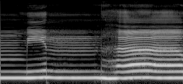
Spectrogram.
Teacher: Sebab ada alif sebelumnya berharakat fathah. Cara membacanya huruf ha ini dipanjangkan dua harakat. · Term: mad thobi'i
